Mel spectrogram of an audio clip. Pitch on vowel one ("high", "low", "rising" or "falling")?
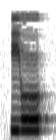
high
